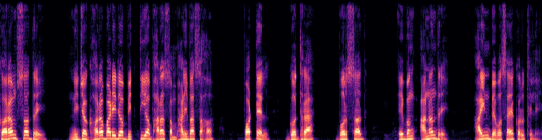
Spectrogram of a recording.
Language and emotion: Odia, neutral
